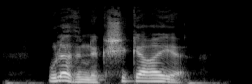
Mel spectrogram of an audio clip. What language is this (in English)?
Kabyle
